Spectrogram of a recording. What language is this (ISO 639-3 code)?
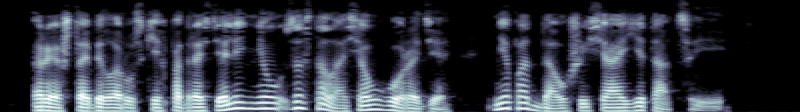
bel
